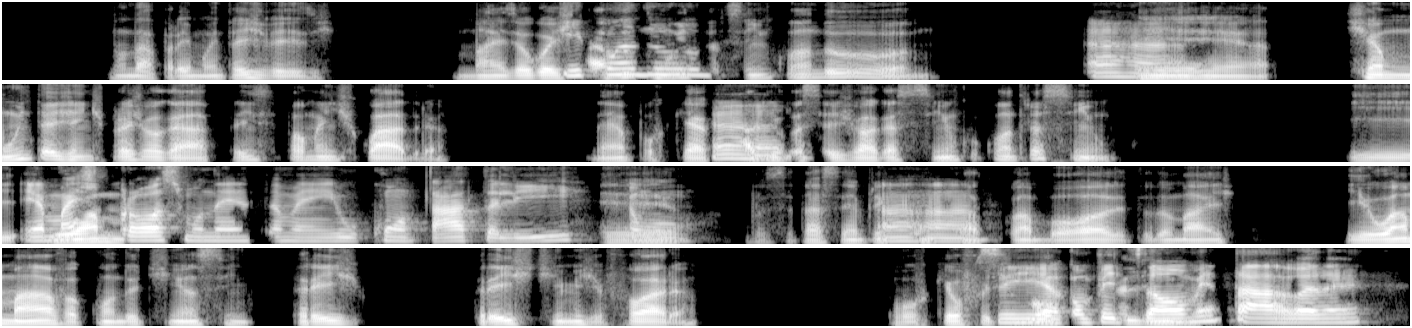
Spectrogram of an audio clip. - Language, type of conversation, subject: Portuguese, podcast, Como o esporte une as pessoas na sua comunidade?
- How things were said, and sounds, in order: tapping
